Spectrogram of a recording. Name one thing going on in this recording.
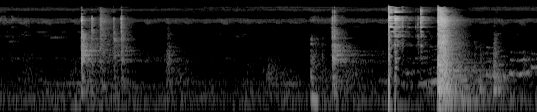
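A metal wrench clinks and knocks against an engine.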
